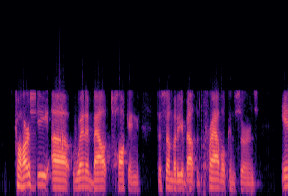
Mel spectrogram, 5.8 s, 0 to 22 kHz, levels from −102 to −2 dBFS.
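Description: Speech coded with the iLBC codec, apparently in its 13.33 kbps, 30 ms frame mode: nothing above 4 kHz survives, leaving plainly audible rough, synthetic coding damage. Lost iLBC frames cause two gaps of about 90 ms, at 0.63–0.72 s before "uh went about talking" and at 4.02–4.14 s after "to somebody about the". Each is concealed as a held, buzzy repeated pitch cycle, and the voice returns almost immediately.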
